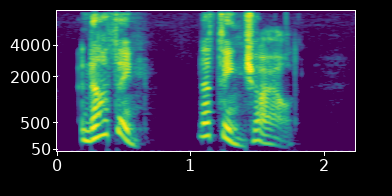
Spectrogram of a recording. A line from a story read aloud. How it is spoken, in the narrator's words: she murmured, as if in a dream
